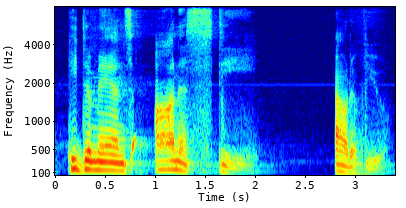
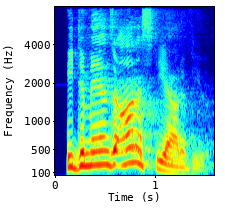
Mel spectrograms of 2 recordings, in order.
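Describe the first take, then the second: First: Low and soft, with a pause before "out of you". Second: Said in the usual way. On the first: Real, not acted. Preacher telling church what God demands, grave and measured. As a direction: let "honesty" sink, pause, then drop "out of you" very low. Same line said twice, first weighty.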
